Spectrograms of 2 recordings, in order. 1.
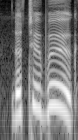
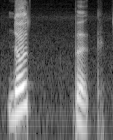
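note의 모음은 단모음 o예요. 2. note의 모음은 o에서 u로 넘어가요. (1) "노트북 아니고" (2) "오가 아니라 오우예요. 스타카토예요"

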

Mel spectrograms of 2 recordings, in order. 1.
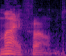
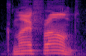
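Буква K в начале слова knife немая. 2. Буква K в начале слова knife произносится. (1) "Буковка K не читается" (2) "Как-то я не по-английски сказал"

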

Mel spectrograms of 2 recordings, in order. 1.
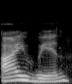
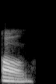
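দুটো শব্দই পুরোপুরি এবং আলাদাভাবে বলা হয়। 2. শব্দ দুটো মিলে একটি ছোট সিলেবলে পরিণত হয়েছে। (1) "আই উইল না বলে" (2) "স্পিকিং আমরা আই উইল না বলে অল বলবো"

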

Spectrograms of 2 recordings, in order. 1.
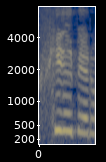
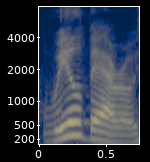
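한국식 음절로 평평하게 발음해요. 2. 영어 원어민 발음으로 해요. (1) "제발 어디 가서 촌스럽게 휠베로 하지 마세요" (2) "이런 느낌이야"

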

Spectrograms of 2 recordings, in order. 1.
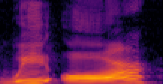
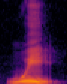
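두 단어 모두 완전하게, 따로따로 발음돼요. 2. 'we'만 들리고 'are'는 사라져요. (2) "아니면 we 다 가능해요"

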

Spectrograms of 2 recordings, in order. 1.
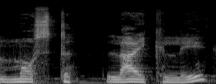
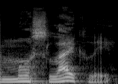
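La parola 'most' si pronuncia con la T finale. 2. La parola 'most' si pronuncia senza T finale. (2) "most non ha quella T finale"

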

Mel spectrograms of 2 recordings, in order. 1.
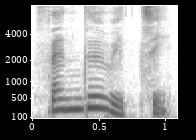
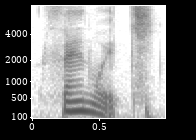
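D 소리는 발음해요. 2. D 소리는 묵음이에요. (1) "샌드위치 대신에" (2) "D가 묵음되는 단어들"

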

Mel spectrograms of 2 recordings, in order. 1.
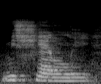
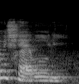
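A palavra tem uma vogal depois do L. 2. A palavra tem uma vogal depois do L.

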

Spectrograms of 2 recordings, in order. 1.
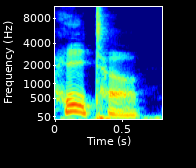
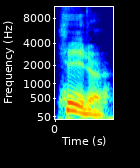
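Phụ âm giữa là âm t rõ ràng. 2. Phụ âm giữa là âm d nhẹ. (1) "Chỉ có những người Anh hay người Úc thì họ mới đọc là heater" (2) "Còn người Mỹ thì do chắc có lẽ do dễ dãi hơn, họ đọc thành ra là heater"

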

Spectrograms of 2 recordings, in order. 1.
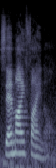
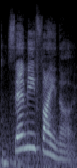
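semi는 'eye' 소리로 끝나요. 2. semi는 'ee' 소리로 끝나요. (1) "많은 미국 국가에서는 세마이 파이널이라고 부릅니다" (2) "4강은 많은 분들이 이거를 이렇게 부르세요"

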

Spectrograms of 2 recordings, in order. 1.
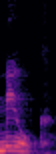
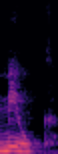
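คำนี้ออกเสียงแบบที่ถูกสอน 2. คำนี้ออกเสียงแบบที่ถูกสอน

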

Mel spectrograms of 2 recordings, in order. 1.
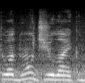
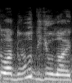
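Would и you сливаются в звук 'ja'. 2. Would и you произносятся как отдельные слова. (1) "они говорят what would you like, G" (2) "они не говорят what would you like"

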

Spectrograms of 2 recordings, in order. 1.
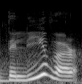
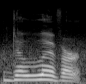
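Голосний i — напружений звук 'ee'. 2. Голосний i — розслаблений звук 'ih'. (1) "Не deliver" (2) "а deliver"

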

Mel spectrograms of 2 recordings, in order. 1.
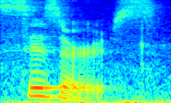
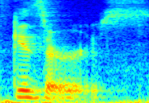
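คำนี้ขึ้นต้นด้วยเสียง s ธรรมดา 2. คำนี้ขึ้นต้นด้วยเสียง sk (1) "จะออกเสียงว่า" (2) "คำนี้คือยากเพราะว่าตัว c ไม่มีเสียงนะคะ จะไม่พูดว่า"

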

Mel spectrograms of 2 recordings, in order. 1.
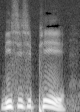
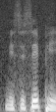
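모든 음절을 강세 없이 고르게 말해요. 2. 한 음절이 다른 음절보다 확실하게 강조돼요. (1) "이거 한글이잖아요" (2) "이렇게 해서 강세가 들어가요"

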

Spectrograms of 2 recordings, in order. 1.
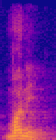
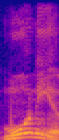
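ಮೊದಲ ಸ್ವರ 'uh' ತರ ಹೇಳ್ತಾರೆ. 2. ಮೊದಲ ಸ್ವರ 'o' ತರ ಹೇಳ್ತಾರೆ. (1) "ಓ ಅಂತ ಬಂದಾಗ ಅ ಅಂತ ಸೌಂಡ್ ಬರುತ್ತೆ" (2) "money alla"

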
